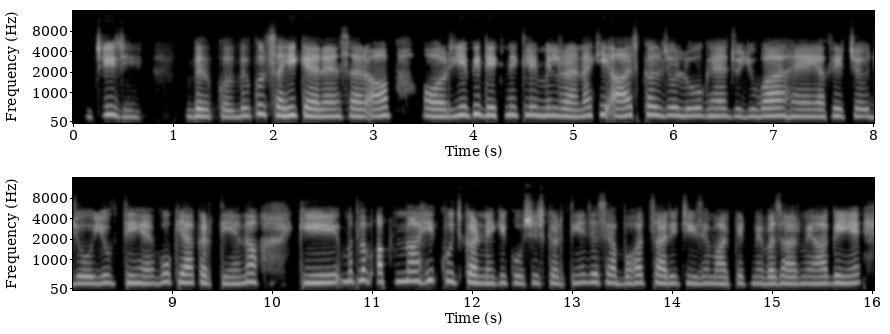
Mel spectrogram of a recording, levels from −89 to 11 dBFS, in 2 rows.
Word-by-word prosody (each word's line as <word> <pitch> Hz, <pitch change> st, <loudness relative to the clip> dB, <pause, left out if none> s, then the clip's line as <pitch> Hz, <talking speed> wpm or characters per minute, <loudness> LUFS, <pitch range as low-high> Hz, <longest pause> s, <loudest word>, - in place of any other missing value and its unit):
जी, 280 Hz, +7 st, +5 dB
जी। 215 Hz, -4 st, -9 dB, 0.5 s
बिल्कुल, 225 Hz, -2 st, -3 dB
बिल्कुल 275 Hz, +6 st, -3 dB
सही 265 Hz, 0 st, +6 dB
कह 240 Hz, -4 st, +6 dB
रहे 230 Hz, 0 st, +3 dB
हैं 230 Hz, +1 st, 0 dB
सर 235 Hz, -2 st, -1 dB
आप, 245 Hz, +3 st, -1 dB, 0.3 s
और 230 Hz, -2 st, -1 dB
ये 270 Hz, +3 st, +4 dB
भी 305 Hz, +2 st, +4 dB
देखने 270 Hz, +1 st, +2 dB
के 275 Hz, -, -6 dB
लिए 275 Hz, -1 st, +1 dB
मिल 255 Hz, 0 st, -1 dB
रहा 235 Hz, -1 st, +1 dB
है 220 Hz, -, 0 dB
ना 245 Hz, +3 st, -1 dB
कि 295 Hz, -, +3 dB
आजकल 270 Hz, +2 st, -1 dB
जो 260 Hz, +1 st, -3 dB
लोग 245 Hz, 0 st, -7 dB
हैं, 245 Hz, 0 st, -1 dB
जो 235 Hz, +1 st, -4 dB
युवा 230 Hz, +3 st, -2 dB, 0.2 s
हैं 225 Hz, -1 st, 0 dB
या 225 Hz, -, 0 dB
फिर 240 Hz, -2 st, -2 dB
च 240 Hz, -2 st, 0 dB
जो 230 Hz, 0 st, -3 dB
युवती 245 Hz, +1 st, -2 dB
हैं 225 Hz, -1 st, 0 dB
वो 280 Hz, -, -5 dB
क्या 260 Hz, -2 st, +2 dB
करती 230 Hz, -2 st, -2 dB
हैं 220 Hz, 0 st, -5 dB
ना 275 Hz, +2 st, 0 dB, 0.4 s
कि 250 Hz, +1 st, +4 dB
मतलब 320 Hz, +3 st, -4 dB
अपना 290 Hz, +2 st, 0 dB
ही 330 Hz, -, +4 dB
कुछ 300 Hz, -5 st, -3 dB
करने 235 Hz, -3 st, +2 dB
की 245 Hz, +2 st, -1 dB
कोशिश 235 Hz, 0 st, +9 dB
करती 235 Hz, +1 st, -7 dB
हैं, 260 Hz, -, -5 dB
जैसे 265 Hz, -1 st, -6 dB
आप 240 Hz, -, -4 dB
बहुत 250 Hz, +2 st, -5 dB
सारी 235 Hz, -2 st, 0 dB
चीज़ें 230 Hz, -1 st, -3 dB
मार्केट 220 Hz, 0 st, -6 dB
में 225 Hz, -1 st, -8 dB
बाज़ार 220 Hz, 0 st, -2 dB
में 225 Hz, 0 st, -6 dB
आ 225 Hz, +1 st, -1 dB
गईं 235 Hz, 0 st, +3 dB
है 255 Hz, -, +4 dB
245 Hz, 230 wpm, -23 LUFS, 230-260 Hz, 0.5 s, कोशिश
